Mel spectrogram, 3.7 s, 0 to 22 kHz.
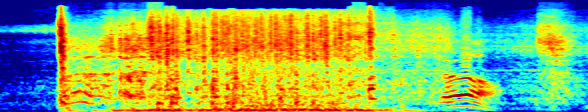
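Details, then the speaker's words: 1973 Ford Mustang Mach 1, 351 engine, sat over 15 years, cranked with throttle worked: rough uneven burst for about two seconds then dies; fires but won't keep running, needs more gas. "Oh, nasty stuff everywhere, but it fired, didn't it?"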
